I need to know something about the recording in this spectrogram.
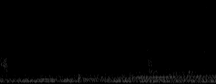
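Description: A woman chews and smacks her lips close to a microphone.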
